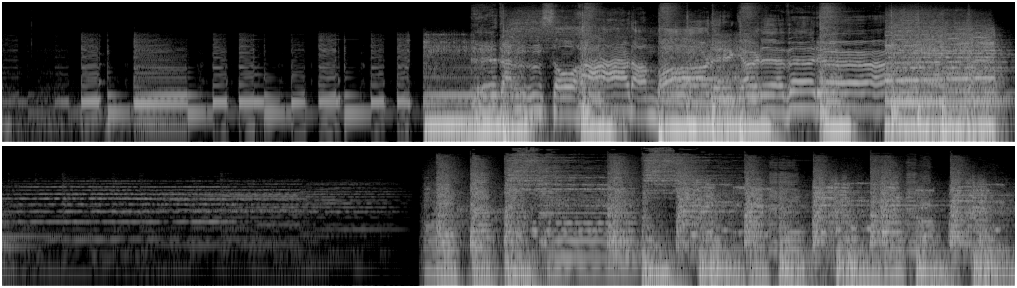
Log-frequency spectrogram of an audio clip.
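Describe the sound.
A rock song plays loud on the radio, on Radio Revolt, with heavy distorted guitars and sung vocals. It moves through a choppy intro, a crashing full-band section, a brief quieter break, then surges back in.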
